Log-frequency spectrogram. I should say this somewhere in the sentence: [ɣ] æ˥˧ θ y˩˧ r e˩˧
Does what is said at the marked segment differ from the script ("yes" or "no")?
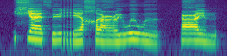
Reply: yes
